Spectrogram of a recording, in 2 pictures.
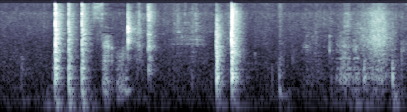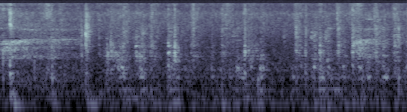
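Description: Quick, sharp taps of an ink pad being dabbed onto a stamp to re-ink it darker, then two louder knocks about three seconds in, followed by a soft rustle and quiet handling.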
